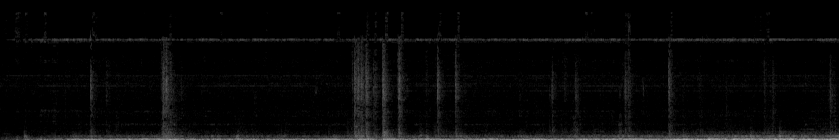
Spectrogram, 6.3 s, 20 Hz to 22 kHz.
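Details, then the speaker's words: LG direct-drive washing machine with a worn drum bearing: deep, steady rumble with a rustling edge as the drum spins at 400 rpm; the sound gets louder at higher speed. "когда вас будет изношен подшипник то при вращении барабана будет вот такой вот звук надеюсь микрофон передаст"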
